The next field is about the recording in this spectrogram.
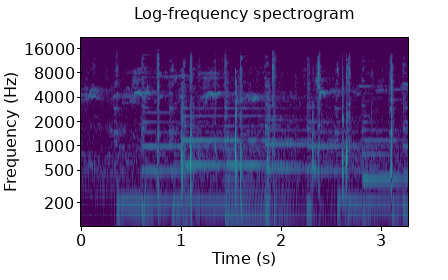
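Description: Horses' hooves clip-clopping as two hired horses set off in Kashmir, a steady run of many sharp clops in an even walking rhythm.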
